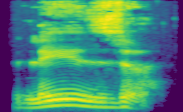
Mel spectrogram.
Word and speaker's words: œufs: Okay, so this one is confusing, so the F is silent. S is silent, okay, and this is just E, and the S connects. Les œufs.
